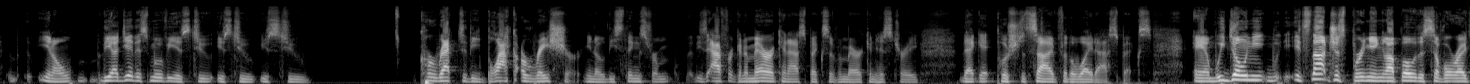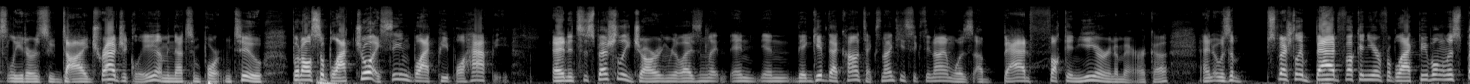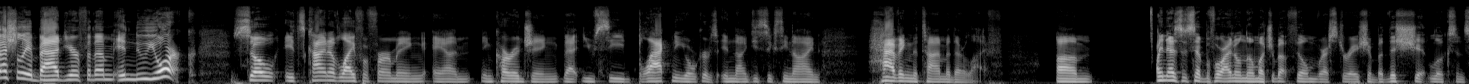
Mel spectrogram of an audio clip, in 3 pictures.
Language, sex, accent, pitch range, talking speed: English, male, American, 125-175 Hz, 200 wpm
